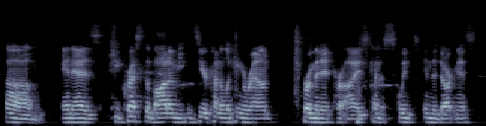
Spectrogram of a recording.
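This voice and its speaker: A man's voice: medium pitch, level tone, a little fast, fairly bright tone, slight background noise. A man narrating as game master, rambling with lots of fillers. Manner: rambling, full of fillers and hedges. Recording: dull lo-fi sound.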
